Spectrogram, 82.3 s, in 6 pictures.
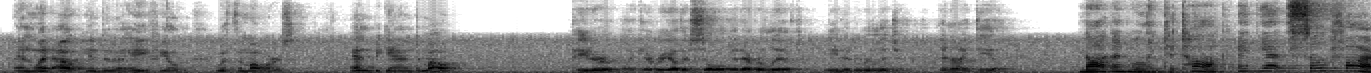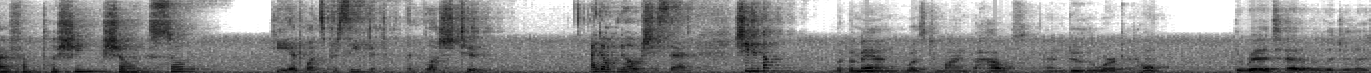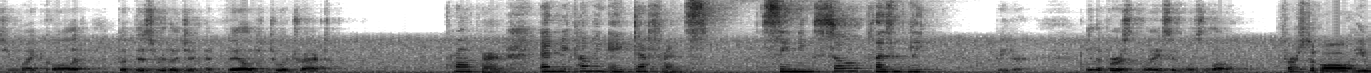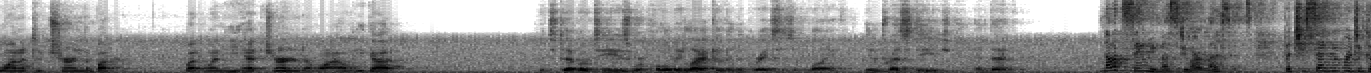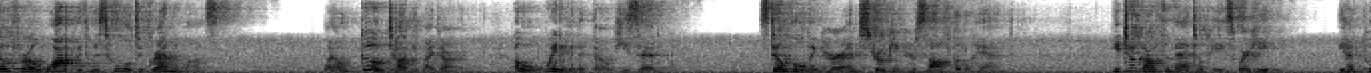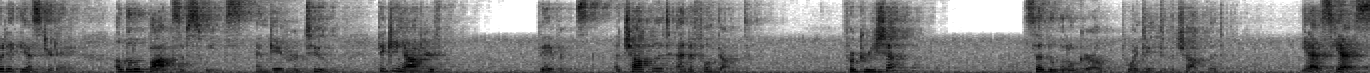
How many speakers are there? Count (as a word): four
